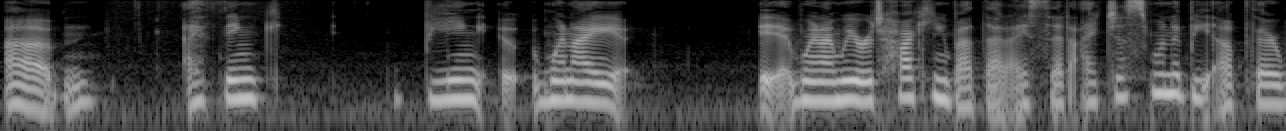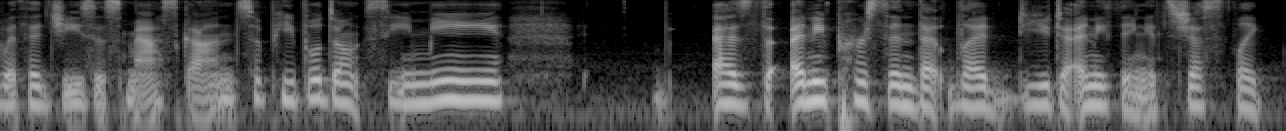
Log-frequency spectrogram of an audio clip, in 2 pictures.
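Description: A woman in her thirties, a podcast guest, talking earnestly and thoughtfully on a faith podcast, pausing and restarting as she thinks. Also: medium pitch, gravelly, darkish tone. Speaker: podcast guest, incoming host.

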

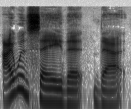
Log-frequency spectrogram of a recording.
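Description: A middle-aged man co-hosting a podcast, chatting casually and telling animated stories with frequent restarts. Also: fairly high pitch, slow, clean tone, dry recording. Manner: animated storyteller who acts out quoted voices; frequent restarts and filler words. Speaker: podcast co-host.

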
